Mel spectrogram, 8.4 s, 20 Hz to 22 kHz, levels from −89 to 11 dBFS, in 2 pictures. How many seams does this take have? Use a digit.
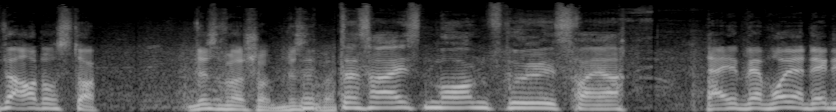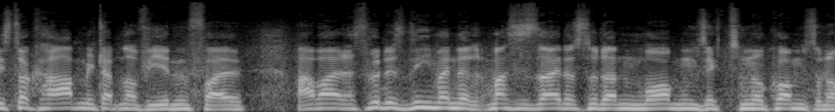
1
